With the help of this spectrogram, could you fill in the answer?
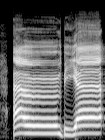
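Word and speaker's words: أنبياء: The noon is not pronounced.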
